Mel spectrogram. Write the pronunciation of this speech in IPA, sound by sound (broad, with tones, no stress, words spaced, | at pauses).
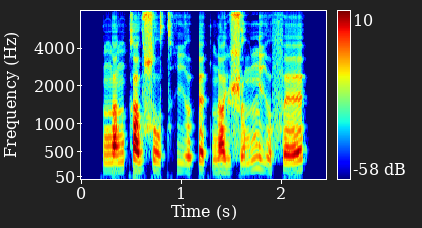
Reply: ŋa˧˥ŋka˧˥wso˨˩˦t̪ʰi˨˩˦ə̯ ʔɛ˨˩k̚na˨˩j ʂə˧˥mni˨˩˨ə̯fɛ˧˥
